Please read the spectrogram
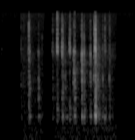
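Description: Faint computer keyboard typing: a short run of keystrokes finishing a line of text, ending with the Enter key.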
